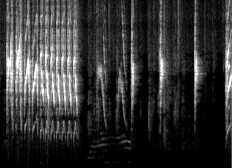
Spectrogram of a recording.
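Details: Sogon song used to lure: a quick, high, trilling run of buzzy notes for about one and a half seconds, then several single sharp chirps and soft twitters.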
